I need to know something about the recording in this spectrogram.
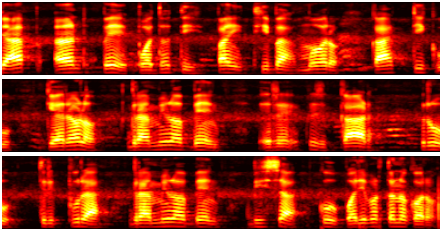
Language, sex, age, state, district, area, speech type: Odia, male, 18-30, Odisha, Balasore, rural, read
